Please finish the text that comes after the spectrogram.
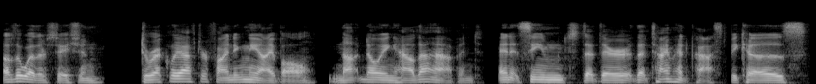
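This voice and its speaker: A man playing a shaken, apologetic survivor in an improvised horror audio drama, speaking haltingly. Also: lowish voice, fairly bright tone, dull audio, close to an everyday voice. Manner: halting, hesitant.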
